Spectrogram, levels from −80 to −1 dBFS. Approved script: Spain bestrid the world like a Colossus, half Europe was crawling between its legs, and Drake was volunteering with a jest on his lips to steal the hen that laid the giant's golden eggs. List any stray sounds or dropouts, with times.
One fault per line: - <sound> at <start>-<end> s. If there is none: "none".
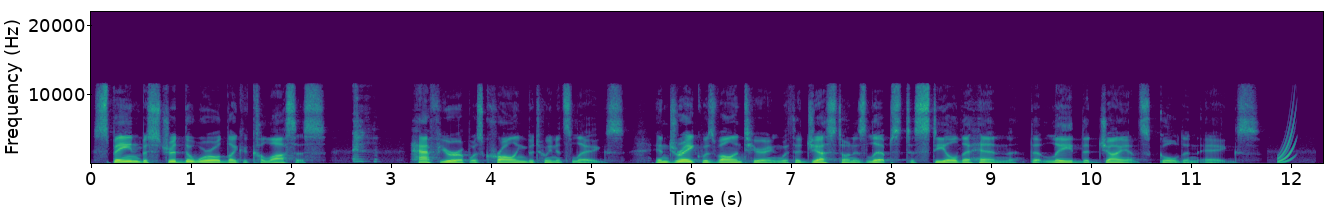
- laugh at 2.6-2.9 s
- chirp at 11.9-12.1 s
